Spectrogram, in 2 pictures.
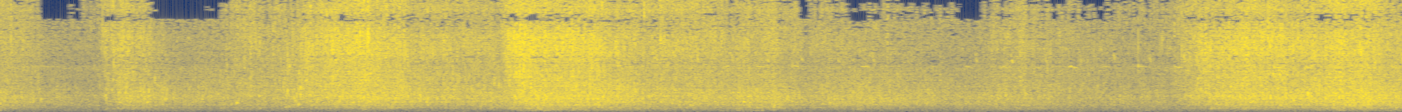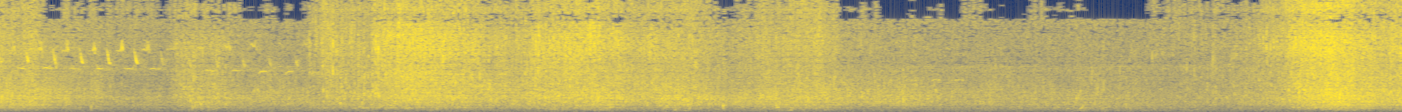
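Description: Ocean surf: a steady rush of water that swells and falls back every few seconds as waves wash in.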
